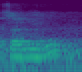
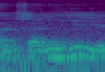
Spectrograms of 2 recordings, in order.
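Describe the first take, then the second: First: The word ends with a u vowel. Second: The word ends with an i vowel. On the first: "hanya Hafs saja membaca dengan ansanihu" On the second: "dengan baris kasrah"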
